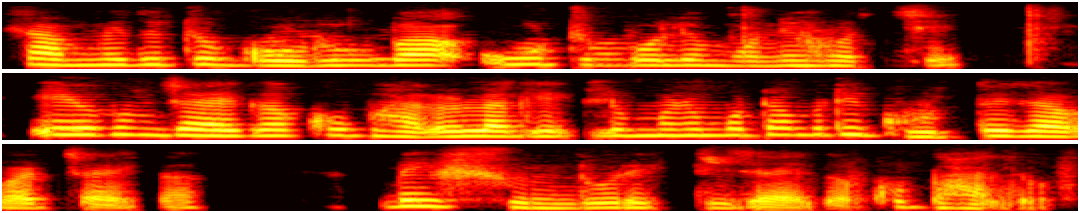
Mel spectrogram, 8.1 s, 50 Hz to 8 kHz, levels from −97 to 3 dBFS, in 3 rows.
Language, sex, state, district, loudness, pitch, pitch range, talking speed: Bengali, female, West Bengal, Kolkata, -21 LUFS, 240 Hz, 215-265 Hz, 185 wpm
